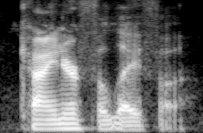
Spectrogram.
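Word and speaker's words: Kiner-Falefa: Kiner Falefa. Yeah, it's fine. There we go. Good pronunciation.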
